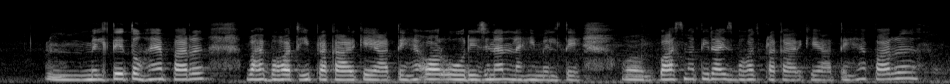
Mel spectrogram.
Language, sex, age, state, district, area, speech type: Hindi, female, 18-30, Madhya Pradesh, Seoni, urban, spontaneous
